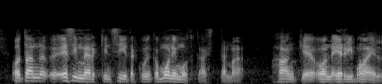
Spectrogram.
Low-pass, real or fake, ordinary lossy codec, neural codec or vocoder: 5.4 kHz; real; none; none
